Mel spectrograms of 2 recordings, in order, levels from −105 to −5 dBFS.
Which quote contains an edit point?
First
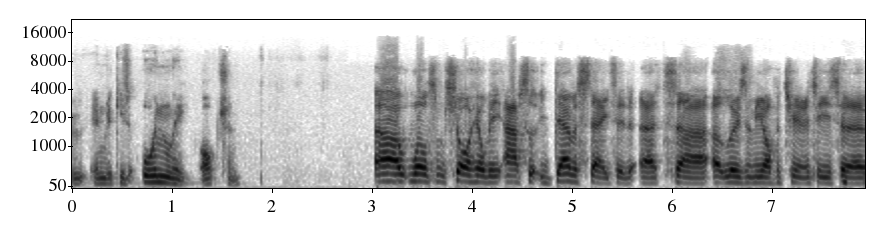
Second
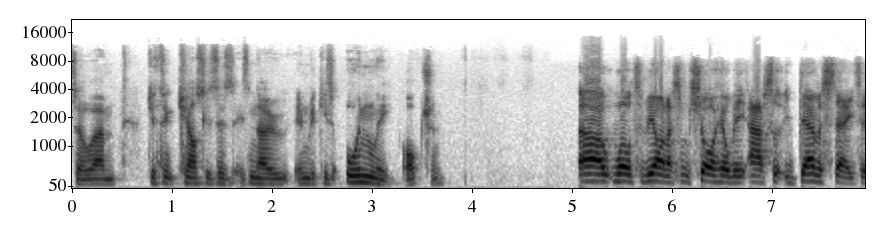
first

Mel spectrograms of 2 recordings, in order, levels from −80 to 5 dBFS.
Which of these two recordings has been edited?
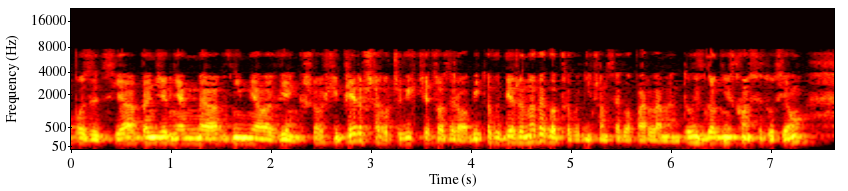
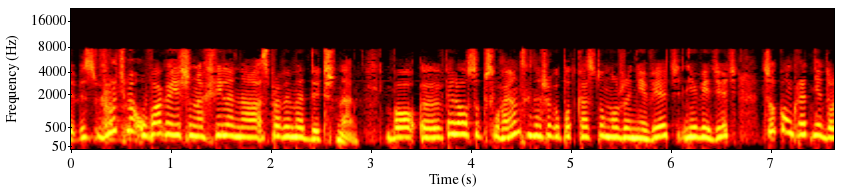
second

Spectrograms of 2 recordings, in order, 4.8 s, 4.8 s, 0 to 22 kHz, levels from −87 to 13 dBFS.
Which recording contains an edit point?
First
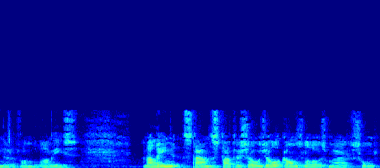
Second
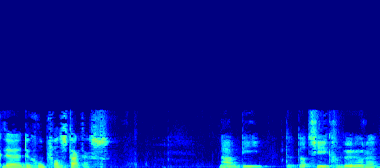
first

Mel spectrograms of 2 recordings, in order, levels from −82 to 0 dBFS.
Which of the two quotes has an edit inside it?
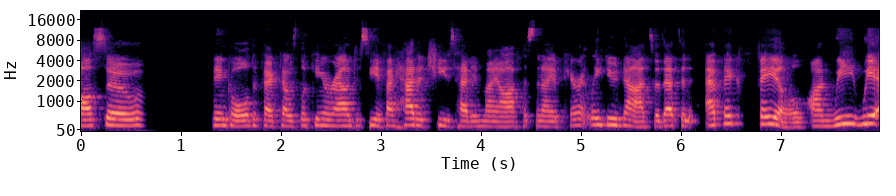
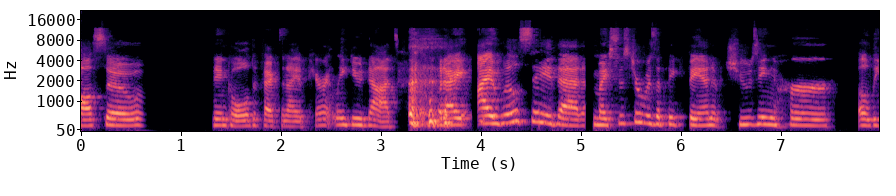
second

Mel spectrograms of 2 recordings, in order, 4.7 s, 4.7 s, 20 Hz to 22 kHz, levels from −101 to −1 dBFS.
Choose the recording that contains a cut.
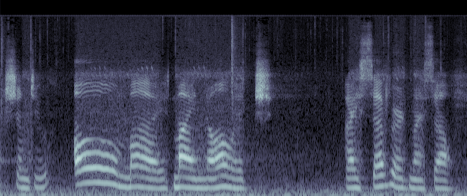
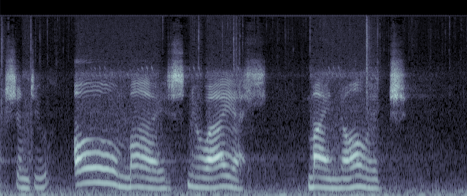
first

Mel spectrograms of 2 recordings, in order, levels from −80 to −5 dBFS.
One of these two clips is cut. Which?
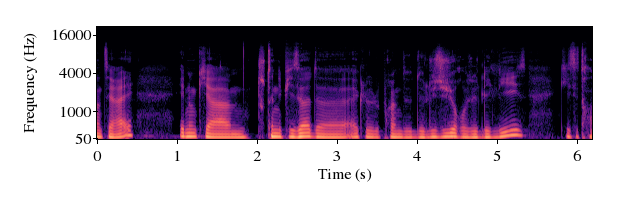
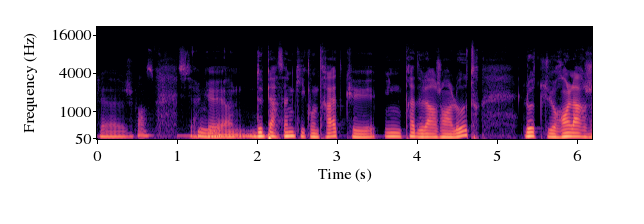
second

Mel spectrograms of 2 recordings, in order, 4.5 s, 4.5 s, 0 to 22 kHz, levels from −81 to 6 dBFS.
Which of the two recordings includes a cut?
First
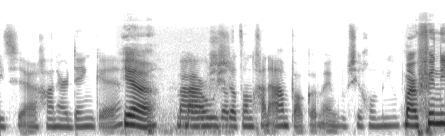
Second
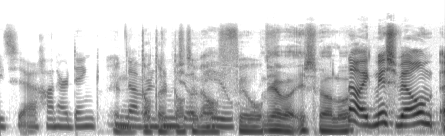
second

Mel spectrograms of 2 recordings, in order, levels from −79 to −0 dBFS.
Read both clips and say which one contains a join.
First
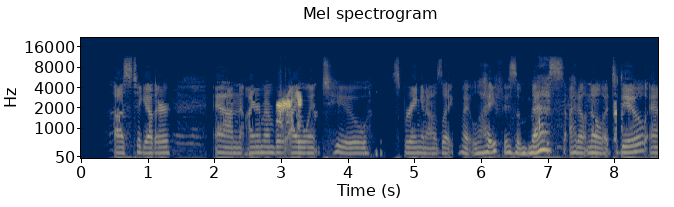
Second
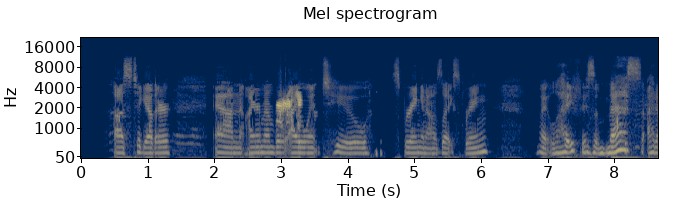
first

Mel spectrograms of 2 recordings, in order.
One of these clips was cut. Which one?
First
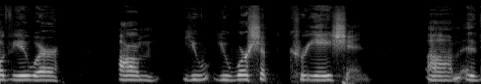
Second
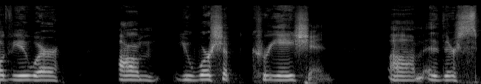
second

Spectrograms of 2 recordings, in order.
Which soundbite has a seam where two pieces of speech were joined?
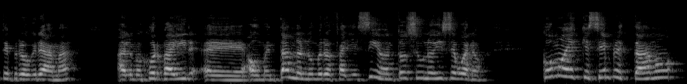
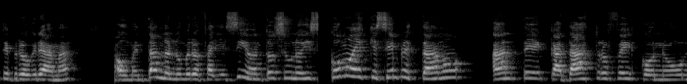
second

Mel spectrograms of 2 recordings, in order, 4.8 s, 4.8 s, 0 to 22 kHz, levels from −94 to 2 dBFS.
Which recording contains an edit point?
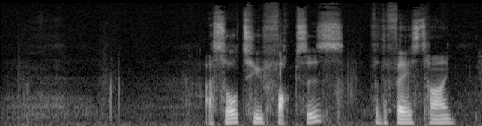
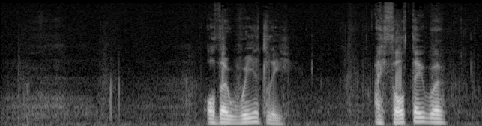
second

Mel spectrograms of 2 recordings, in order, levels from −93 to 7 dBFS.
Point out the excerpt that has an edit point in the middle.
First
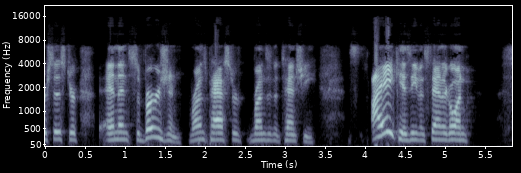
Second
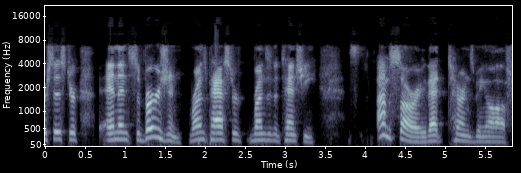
second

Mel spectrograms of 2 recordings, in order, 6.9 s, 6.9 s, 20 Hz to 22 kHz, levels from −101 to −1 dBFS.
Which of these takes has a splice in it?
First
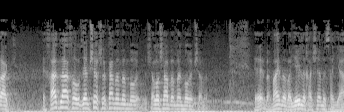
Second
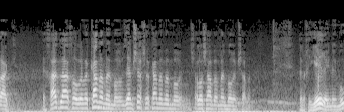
first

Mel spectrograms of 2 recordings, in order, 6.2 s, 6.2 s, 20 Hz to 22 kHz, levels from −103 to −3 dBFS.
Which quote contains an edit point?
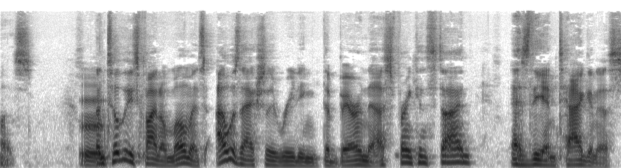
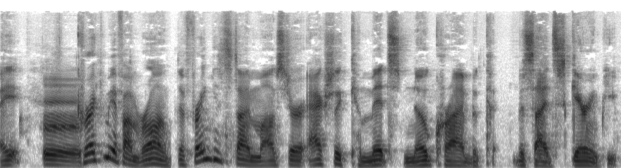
second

